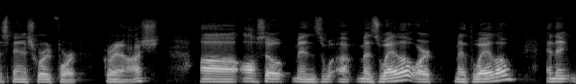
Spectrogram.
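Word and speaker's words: Mazuelo: So as far as I know, the proper, true, proper Basque-ish pronunciation of those two is Mezuelo and Graciano, okay? So you have like that, your tongue kind of does that, like almost like a lisp.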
